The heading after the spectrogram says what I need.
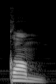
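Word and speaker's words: comb: कॉम यहां पर हम एम को साइलेंट करेंगे। ठीक है? बल्कि बी को साइलेंट करेंगे।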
